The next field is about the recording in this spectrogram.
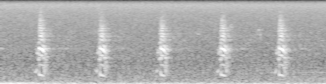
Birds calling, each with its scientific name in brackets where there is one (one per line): Erckel's Francolin (Pternistis erckelii)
